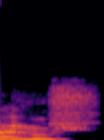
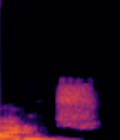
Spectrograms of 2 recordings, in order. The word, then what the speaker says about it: alux: Un alush o aruch, como depende también el idioma o el vocablo maya, se trata de un personaje llamado duende o pequeño ser. La pronunciación también depende del sitio o región maya a los cuales estamos platicando.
